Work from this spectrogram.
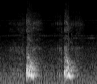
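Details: Young Rottweiler, one year old, answering the "speak" cue in a training session with two deep, full barks about three quarters of a second apart over low background noise.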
